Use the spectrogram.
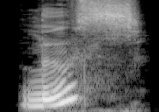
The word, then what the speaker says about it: loose: loose loose and loose you can hear maybe the the difference in vowel sound loose and lose uh so loose is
